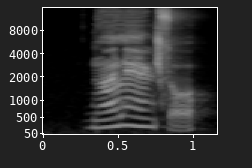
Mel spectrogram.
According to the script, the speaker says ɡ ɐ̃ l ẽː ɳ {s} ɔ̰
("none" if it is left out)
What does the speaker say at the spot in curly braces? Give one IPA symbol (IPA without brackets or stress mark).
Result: s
